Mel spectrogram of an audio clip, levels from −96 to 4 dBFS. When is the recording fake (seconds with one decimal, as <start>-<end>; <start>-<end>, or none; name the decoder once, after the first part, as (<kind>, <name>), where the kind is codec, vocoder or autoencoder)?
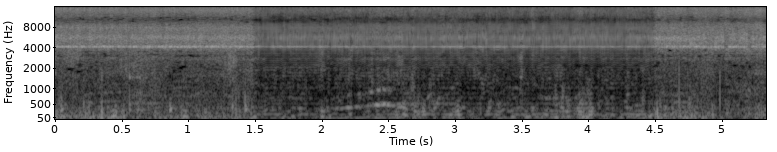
1.5-4.5 (vocoder, BigVGAN v2)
